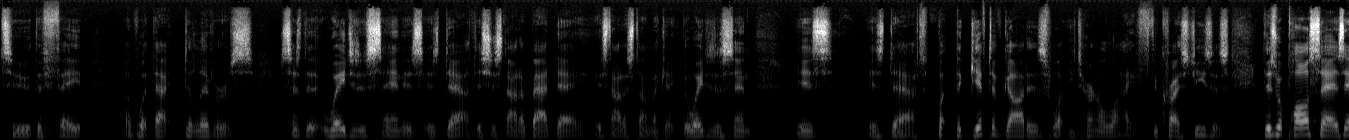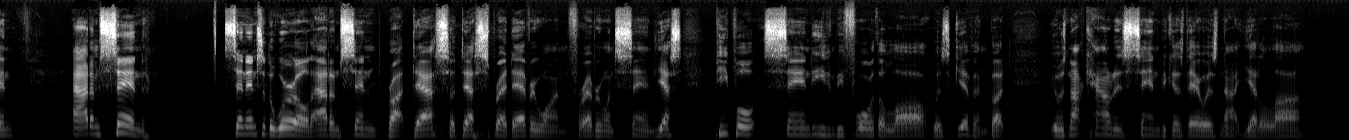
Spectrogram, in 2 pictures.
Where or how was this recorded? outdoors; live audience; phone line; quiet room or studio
live audience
